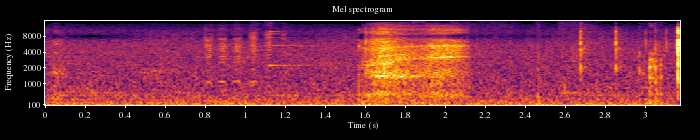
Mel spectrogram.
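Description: Goats bleating in the video game Minecraft, one short bleat followed by a brief burst of louder, nasal bleating, with faint clicks around them.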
